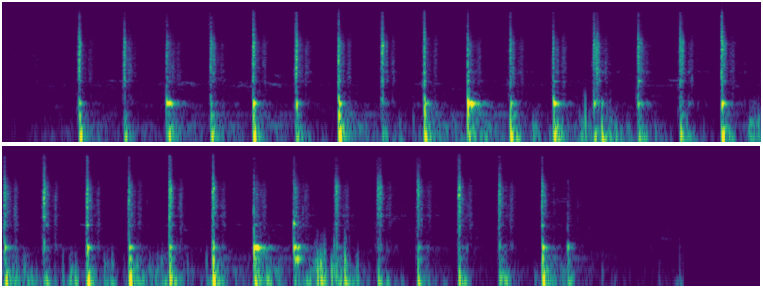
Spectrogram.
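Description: Wooden pestle pounding fresh Euphorbia hirta leaves and stems in a mortar: a steady run of sharp thuds, a little over two a second, beginning about a second in, as the wet plant is crushed to a pulp.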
